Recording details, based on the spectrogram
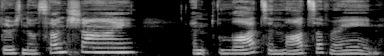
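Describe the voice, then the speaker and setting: A woman's voice: a little high, very slow. A young woman reading a storybook aloud to children, speaking simply and expressively and prompting her listeners with questions. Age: young adult.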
